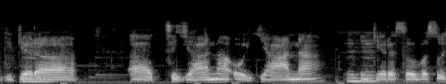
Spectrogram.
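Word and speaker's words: Tatjana: 2 beautiful ladies, names of Tajana. I don't know if that's how you pronounce it. Tajana. Maybe Guyana. Yeah, maybe get Tajana. Schoenmaker. It's Afrikaans. Definitely, it's Yana. There's no Tajana. With the T.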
